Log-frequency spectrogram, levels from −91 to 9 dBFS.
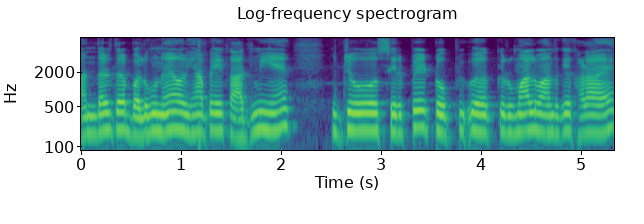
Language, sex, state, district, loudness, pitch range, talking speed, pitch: Hindi, female, Haryana, Rohtak, -14 LUFS, 180-195 Hz, 225 wpm, 190 Hz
